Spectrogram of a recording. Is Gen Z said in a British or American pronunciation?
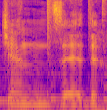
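British. Gen Z is said in a British pronunciation.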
